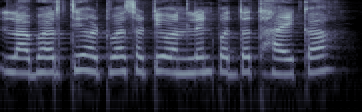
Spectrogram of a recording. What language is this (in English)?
Marathi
